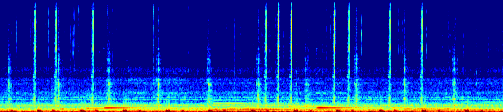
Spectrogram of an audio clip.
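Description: Small metal parts click as fuses are swapped.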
